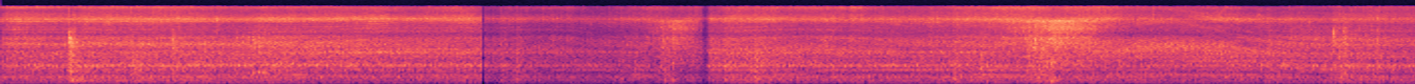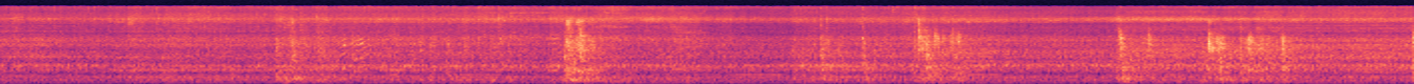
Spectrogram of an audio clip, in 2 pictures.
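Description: Sumitomo hydraulic excavator's diesel engine running steadily under load while it pushes over and works an oil palm tree, with occasional sharp cracks and thuds from the trunk and roots.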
